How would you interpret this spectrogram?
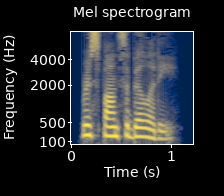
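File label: "responsibility", American English, female; everyone-can-use-english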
